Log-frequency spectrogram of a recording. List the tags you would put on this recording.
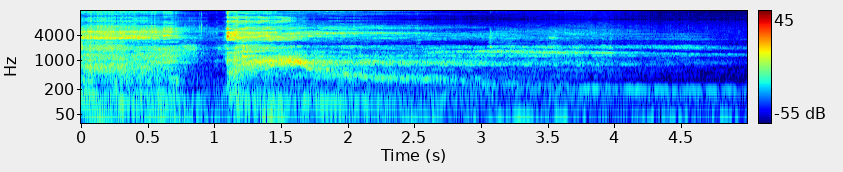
Sound effects > Experimental
Alien Animal boss Creature Deep demon devil Echo evil Fantasy Frightening fx gamedesign Groan Growl gutteral Monster Monstrous Ominous Otherworldly Reverberating scary sfx Snarl Snarling Sound Sounddesign visceral Vocal Vox

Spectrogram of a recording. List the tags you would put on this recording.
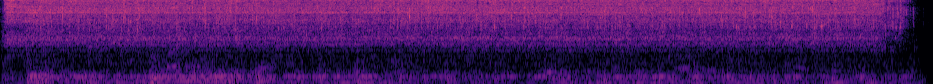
Sound effects > Objects / House appliances
turn-on run Phone-recording turn-off sink

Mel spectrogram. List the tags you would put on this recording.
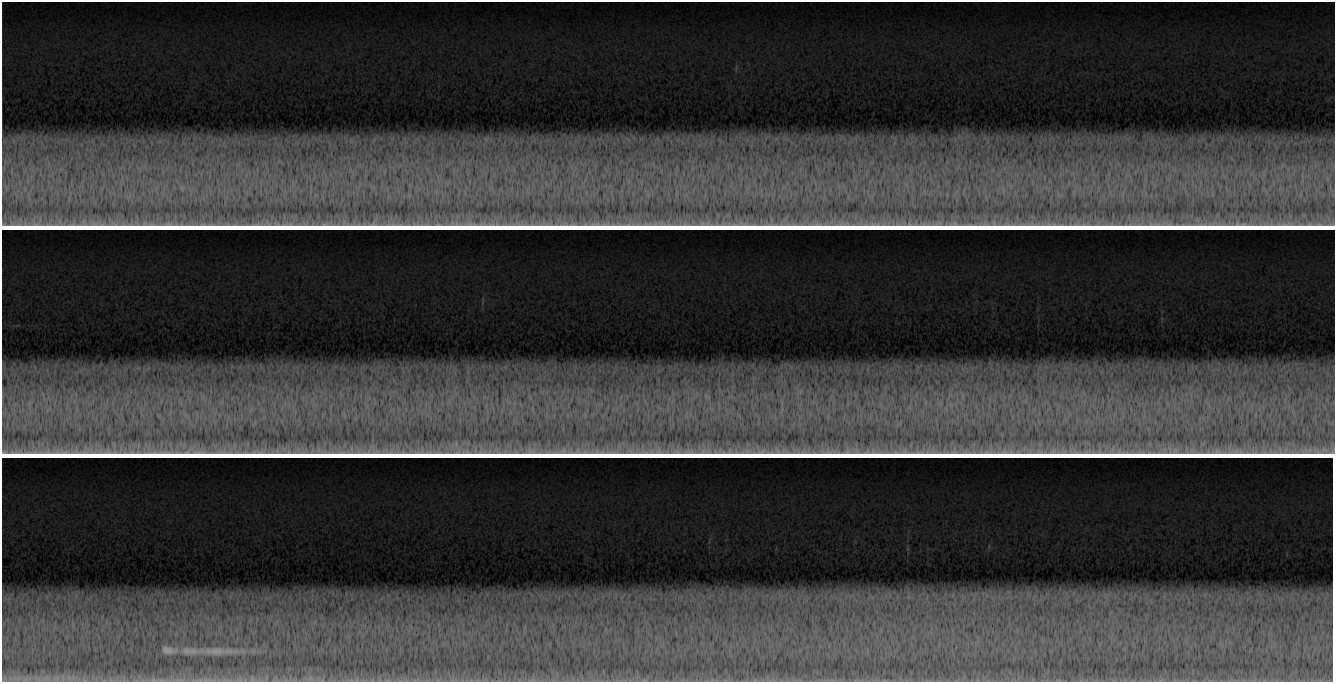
Soundscapes > Nature
alice-holt-forest meadow natural-soundscape nature phenological-recording raspberry-pi

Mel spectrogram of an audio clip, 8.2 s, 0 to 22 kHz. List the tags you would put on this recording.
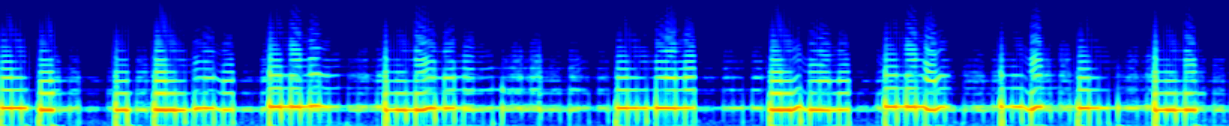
Music > Solo instrument
absynth4 alchemy flute lowpass nativeinstruments pitchmod scream synthesizer waveshape

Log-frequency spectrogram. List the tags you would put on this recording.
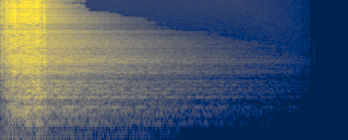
Sound effects > Experimental
blinds close door experiment lock open scrape Scraping slide sliding weapon weird

